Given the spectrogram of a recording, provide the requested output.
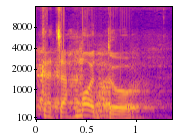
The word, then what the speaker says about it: Gajah Mada: Gajah Mada itu bacanya gajah modo, Bu. Kenapa enggak gojoh mada atau gojoh modo semua?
